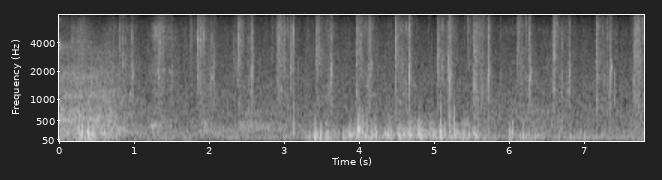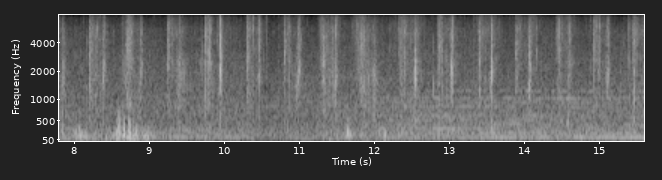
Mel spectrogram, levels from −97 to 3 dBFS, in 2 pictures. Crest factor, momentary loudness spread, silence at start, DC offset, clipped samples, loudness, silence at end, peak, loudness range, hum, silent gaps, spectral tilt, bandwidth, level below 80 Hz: 26 dB; 9 LU; 0 s; under 0.1%; under 0.1%; -26 LUFS; 0 s; 0 dBFS; 4 LU; none; none; -4.5 dB/octave; 8 kHz; -40 dBFS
